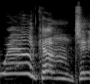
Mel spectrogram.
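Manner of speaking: put-on very high elderly woman's voice. Recalling the line he voiced for the group in an early episode, in an old lady voice. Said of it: "I did this old lady's voice".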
